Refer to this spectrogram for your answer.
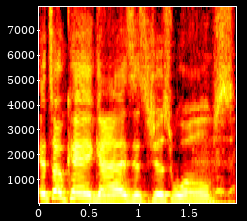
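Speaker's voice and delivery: very loud holler across the room. With wolves snarling behind the hut, a player's character yells to the group. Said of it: "I just yell".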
